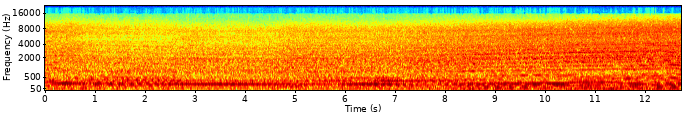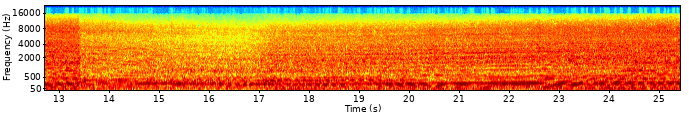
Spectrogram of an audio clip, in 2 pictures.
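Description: Engine noise from a racing video game drones steadily for about 25 seconds at moderate volume, the pitch slowly rising as the car accelerates, with a brief shift midway, and no speech over it.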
